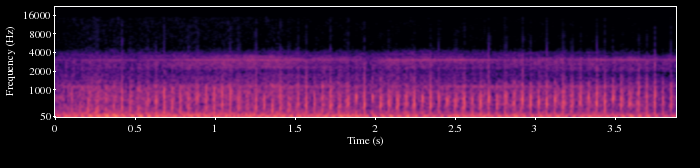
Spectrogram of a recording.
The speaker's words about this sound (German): und dem Nordwesten von Thüringen waren russische Hubschrauber aus dem DDR-Grenzregiment Heiligenstadt und des Bundesgrenzschutz auf der Westseite Tag und Nacht im Einsatz.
